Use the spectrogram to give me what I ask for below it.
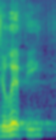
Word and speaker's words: Jolliffi: It often gets mispronounced, but it's Jolliffi.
